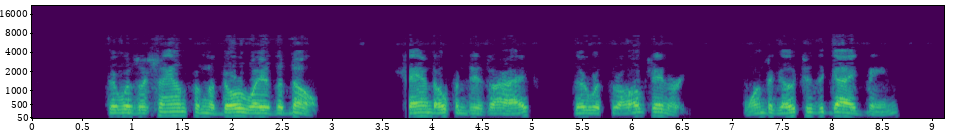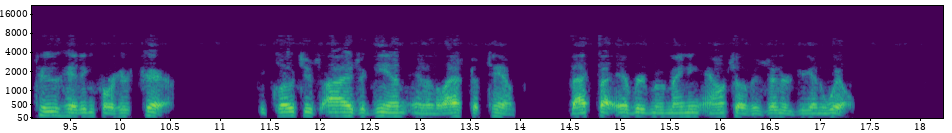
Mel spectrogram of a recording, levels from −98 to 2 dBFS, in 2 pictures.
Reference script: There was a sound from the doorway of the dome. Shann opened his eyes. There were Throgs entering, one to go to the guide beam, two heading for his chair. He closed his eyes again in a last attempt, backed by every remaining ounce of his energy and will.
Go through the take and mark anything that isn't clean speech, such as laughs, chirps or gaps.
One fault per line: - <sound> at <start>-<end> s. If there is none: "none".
- dropout at 3.7-3.8 s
